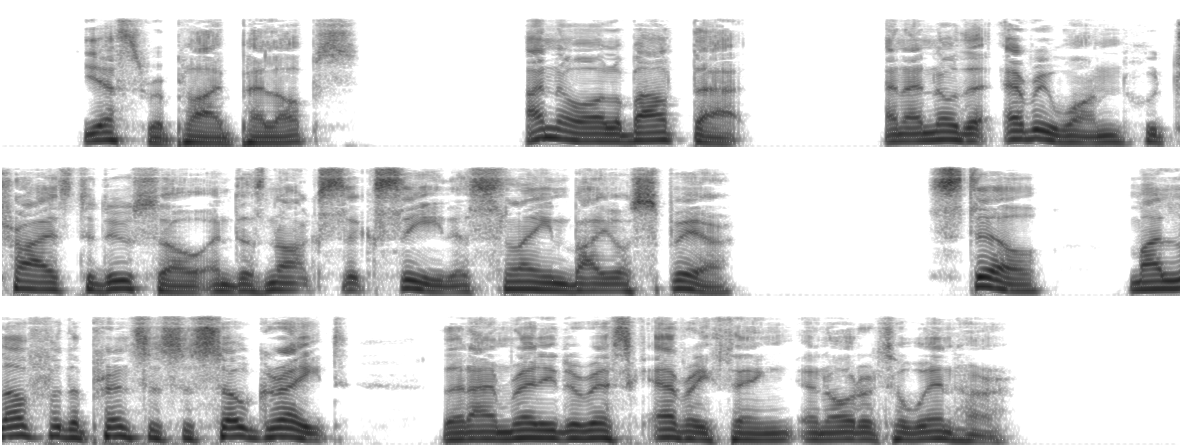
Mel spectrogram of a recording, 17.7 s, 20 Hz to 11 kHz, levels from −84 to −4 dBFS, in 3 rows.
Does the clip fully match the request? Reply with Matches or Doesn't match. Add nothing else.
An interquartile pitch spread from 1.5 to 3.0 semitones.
Doesn't match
